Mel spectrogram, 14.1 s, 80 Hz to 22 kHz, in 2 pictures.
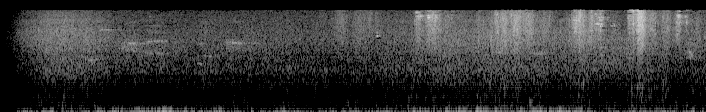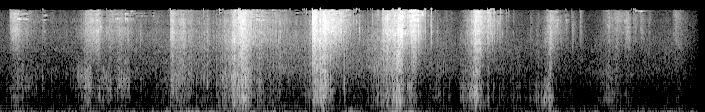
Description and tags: Coral Waves Walking
Walking on dead coral along the beach on Fitzroy Island near the Great Barrier Reef. October 2014
Great-Barrier-Reef, waves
